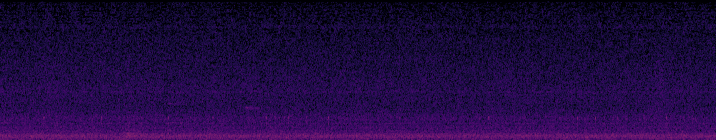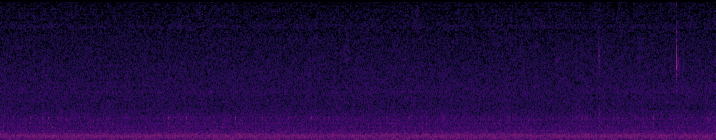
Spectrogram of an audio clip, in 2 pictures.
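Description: Steady, faint background noise of room tone, an even hiss with no distinct events.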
